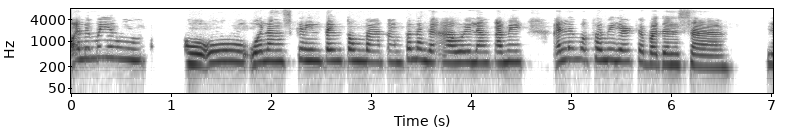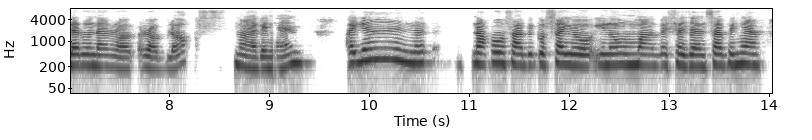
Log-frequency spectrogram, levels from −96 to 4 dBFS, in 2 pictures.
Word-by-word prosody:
alam 330 +1 -4
mo 360 - -2
yung 350 -1 -6 0.7
oo, 265 +4 +2
walang 280 +2 +1
screen 295 0 +1
time 295 0 +2
'tong 290 -1 +1
batang 265 -1 -5
'to, 320 - +1
nag-aaway 265 -3 0
lang 260 0 -1
kami. 270 +1 +1 0.3
Alam 320 +2 -3
mo - - -4
pamilyar 300 -2 0
ka 260 - -3
ba 235 - +4
dun 230 -1 +1
sa 205 -3 -1 0.4
laro 220 -1 +3
na 210 -1 0
ro 180 -2 -1 0.2
Roblox, 180 +5 -3 0.4
mga 215 -6 0 0.2
ganiyan? 200 +8 -2 0.5
Ayan 300 +6 +3 0.3
na 250 - +1 0.5
naku 245 +1 +4
sabi 225 -2 +2
ko 235 - +1
sa'yo 225 -2 +3
inu-umaga 225 -1 0
siya 230 -3 +2
diyan 215 -1 +2
sabi 225 0 +3
niya 230 -2 +2
250 Hz, 160 wpm, -23 LUFS, 225-280 Hz, 0.7 s, ba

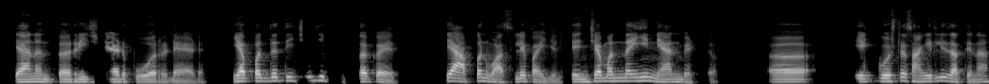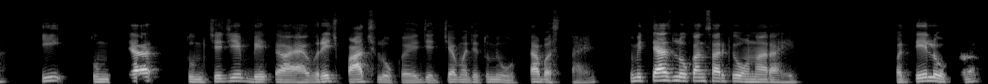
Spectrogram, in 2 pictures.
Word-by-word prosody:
त्यानंतर 120 -2 +2
Rich 115 0 -2
Dad 120 0 +3
Poor 105 0 +2 0.2
Dad. 95 -2 -5 0.3
या 150 +3 +8
पद्धतीची 170 +3 0
जी 185 0 -2
पुस्तकं 135 -5 -1
आहेत, - - 0 0.5
ते - - +5
आपण 135 +4 +4
वाचले 135 +1 0
पाहिजे. 95 -2 -3
त्यांच्यामधूनही 150 +8 +2
ज्ञान 120 -3 0
भेटतं. 100 -2 -9 0.5
अ, 115 - -3 0.8
एक 140 0 -3
गोष्ट 145 +2 +2
सांगितली 145 +1 0
जाते 140 -6 0
ना, 110 +5 -5 0.4
की 170 +2 -2 0.3
तुमच्या 150 +8 +4 0.4
तुमचे 115 +3 -3
जे 160 +2 -1 0.4
एव्हरेज 105 +6 +1
5 120 +2 +4
लोकं 100 -2 -6
आहेत 100 +1 -4
ज्याच्यामध्ये 110 +1 -4
तुम्ही 115 -1 -4
उठता-बसताय 95 0 -4
तुम्ही 155 +7 -6
त्याच 185 0 +10
लोकांसारखे 165 -4 +2
होणार 120 -4 +1
आहे. 105 -2 -4 1.0
पण 115 - -3
ते 155 +3 +4
लोकं 120 -6 0
120 Hz, 125 wpm, -24 LUFS, 110-150 Hz, 1.0 s, त्याच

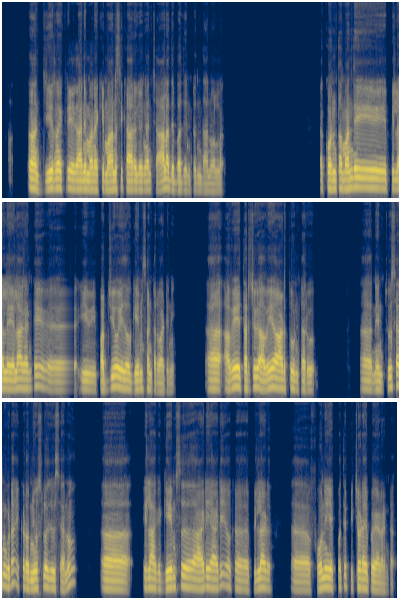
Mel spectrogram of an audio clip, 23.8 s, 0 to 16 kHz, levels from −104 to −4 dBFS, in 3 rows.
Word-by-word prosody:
అ - - -28 0.4
ఆ! - - +8 0.2
జీర్ణక్రియ 130 +1 +3
గానీ, 120 0 +4
మనకి 115 +1 0
మానసిక 115 +3 0
ఆరోగ్యం 115 0 0
గానీ, 115 - -4
చాలా 120 +5 +2
దెబ్బదింటుంది 105 -1 -7
దాని 95 0 -10
వలన. 95 0 -11 2.0
ఆ! - - -7
కొంతమందీ 125 +3 +4 0.6
పిల్లలు 125 0 +1
ఎలాగంటే, 130 +3 0 0.3
ఆహ్, 110 0 -8 0.2
ఇవి 115 -1 -3
పబ్జీయో 115 +8 +1
ఏదో 130 -1 +3
గేమ్సంటరు 120 -2 -3
వాటిని. 100 0 -9 0.8
ఆ! - - 0 0.3
అవే 145 +6 +6
తరచుగా 130 +4 +2
అవే 125 +5 +3 0.2
ఆడుతూ 130 +1 0
ఉంటరు. 110 -1 -4 1.0
ఆ! - - -5 0.2
నేను 115 -1 -2
చూశాను 160 +3 0
గూడా 195 +7 -1
ఎక్కడో 130 - 0
న్యూస్‌లో 130 +4 +1
జూశాను. 125 +2 -3 0.7
ఆహ్, 120 -2 +2 0.4
ఇలాగ 135 -2 0 0.2
గేమ్స్ 140 +4 +1 0.4
ఆడి, 130 +3 +1
ఆడి 155 +7 -4
ఒకా 135 0 -7 0.3
పిల్లాడు 130 +1 -1 0.5
ఆహ్, 110 -1 -2
ఫోనియ్యకపోతే 140 +2 0
పిచ్చోడయిపోయాడంట. 120 -7 -2
125 Hz, 115 wpm, -21 LUFS, 115-135 Hz, 2.0 s, ఆ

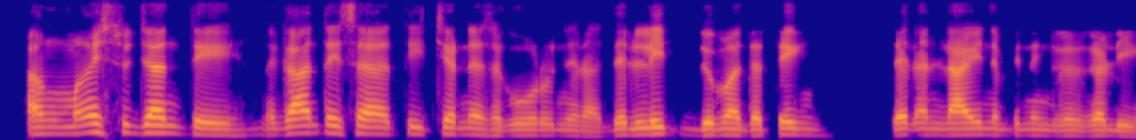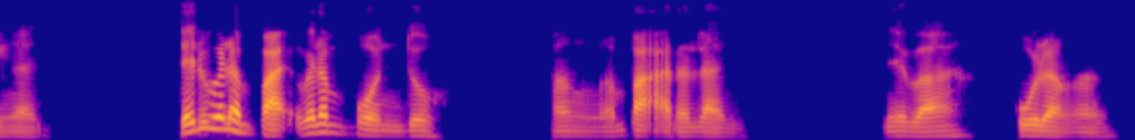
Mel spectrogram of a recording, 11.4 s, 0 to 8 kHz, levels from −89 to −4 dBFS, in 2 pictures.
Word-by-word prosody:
ang 145 0 0
mga 155 +4 +2
estudyante 155 -9 +2
nag-aantay 155 +6 +2
sa 145 -3 +3
teacher 140 -1 -3
nila, 130 -2 -2
sa 115 - -5
guro 120 0 -4
nila 100 -4 -6
then 125 +1 -1
late 145 0 +3
dumadating 125 +1 0 0.4
dahil 125 0 +2
ang 125 - -10
layo 125 +1 +6
ng 125 - -6
pinanggagalingan 110 -4 -5 0.7
dahil - - +5
walang - - +6
pa - - +7
walang 165 -2 +2
pondo 110 -5 -4 0.5
ang 100 -1 -9
ang 105 - -10
paaralan. 95 -1 +1 0.7
'Di 105 +1 -6
ba? 100 +2 -1 0.3
Kulang 105 -5 0
ang 95 -1 -11
120 Hz, 160 wpm, -28 LUFS, 105-135 Hz, 0.7 s, pa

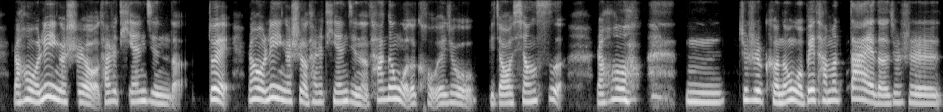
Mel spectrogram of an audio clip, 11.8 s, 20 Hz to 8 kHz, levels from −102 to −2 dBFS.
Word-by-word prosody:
然 200 - -1
后 250 +3 +2
我 215 - +3
另 295 +8 +5
一 280 - +5
个 230 - +3
室 215 0 -4
友， 190 -3 +2
她 210 - -2
是 225 - -2
天 220 +1 -2
津 185 -6 -2
的， - - -7 0.2
对， 260 -1 +4 0.2
然 - - -1
后 265 - +6
我 - - +3
另 280 +3 +4
一 - - +3
个 225 - +1
室 225 - -3
友， 205 - +1
她 210 - -6
是 210 - -4
天 220 0 -1
津 200 -5 -2
的， - - -2
她 245 - -1
跟 275 +1 +4
我 - - +1
的 175 - 0
口 - - -10
味 180 +2 -2
就 190 +2 -4
比 - - -8
较 190 0 +1
相 215 +3 -1
似。 245 +1 -4 0.4
然 195 -1 0
后， 255 +5 +2 0.8
嗯， 205 -1 -1 0.2
就 245 - -1
是 240 -1 +3
可 205 -2 0
能 215 +6 +4
我 210 -5 +3
被 240 +3 +5
她 235 0 -2
们 235 +1 0
带 260 -6 +3
的 175 -2 0
就 200 +2 -6
是， 180 -3 -2
215 Hz, 270 characters per minute, -20 LUFS, 195-240 Hz, 0.8 s, 后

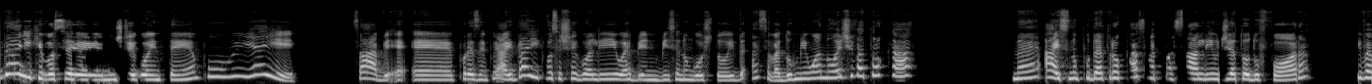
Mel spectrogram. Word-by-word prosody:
daí 465 -7 +4
que 290 - +2
você 240 +1 +4 0.3
não 215 +1 0
chegou 225 0 +3
em 220 0 +2
tempo, 295 - -2
e 380 -1 -2
aí?". 335 - 0 0.5
Sabe. 260 -7 0
Eh, 210 - -4
eh, 210 0 0
por 245 +4 -4
exemplo: 220 -3 -2
"Ah, 225 - +2
e 225 - +2
daí 385 - +1
que 305 - -21
você 280 -1 -3
chegou 255 -2 -1
ali, 235 +1 0
o - - +4
Airbnb 215 -2 -1
você 245 - -4
não 220 -1 -1
gostou 205 -2 -2
e - - -1
da - - -5
é 305 - -6
você 325 - -7
vai 180 - -1
dormir 245 +7 +1
uma 290 +2 0
noite 315 +5 0
e - - -3
vai 385 -1 +2
trocar". 415 -1 -1 1.0
Né. 290 +6 0
"Ah, 320 -3 +5
e - - +1
se 275 - -2
não 280 - +1
puder 270 0 +1
trocar 295 +4 -2
você 350 - -15
vai 280 - -5
passar 260 0 -2
ali 245 0 +1
o - - 0
dia 245 +1 +2
todo 235 -3 +4
fora 225 - 0 0.5
e - - +2
vai 305 0 +3
255 Hz, 235 wpm, -20 LUFS, 220-310 Hz, 1.0 s, Ah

